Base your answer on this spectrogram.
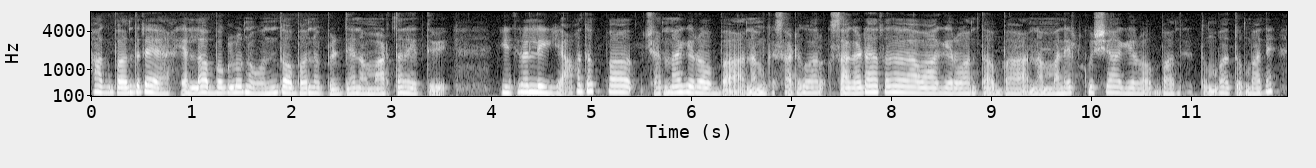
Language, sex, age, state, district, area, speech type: Kannada, female, 45-60, Karnataka, Kolar, rural, spontaneous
